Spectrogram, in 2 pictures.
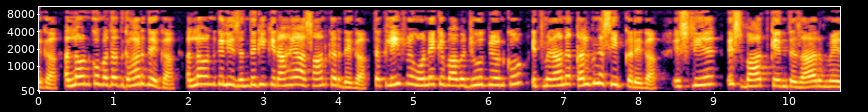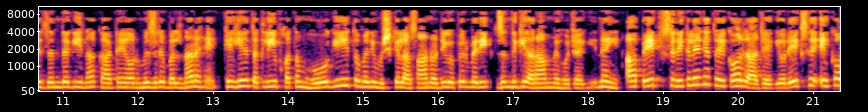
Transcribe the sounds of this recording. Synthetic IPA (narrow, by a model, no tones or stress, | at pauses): ɡaːɐlːaɦʊnkomɐd̪əd̪ɡaːɾd̪eːɡaːɐlːaɦʊnkeliezɪ̃nd̪əɡikiɾaːɦẽaːsaːnkɐɾd̪eːɡaːt̪ɐkliːfmẽɦoːnekebaːʋəd͡ʒuːd̪̚bʱiʊnkoɪt̪mɪnaːneqɐlbnɐsiːb̚kɐɾeːɡaː | ɪslieɪsbaːt̪keɪ̃nt̪ɪzaːɾmẽzɪ̃nd̪əɡinɐkaːʈẽɔːɾmɪzɾebəlnɐɾɐɦḛ̃ːkejet̪ɐkliːfxɐt̪əmɦoːɡit̪omeːɾimʊʃkɪlaːsaːnɦoːd͡ʒaɡopʰɪɾmeːɾizɪ̃nd̪əɡiaːɾaːmːẽɦod͡ʒaːeːɡinɐɦĩaːpeːksenɪklẽːŋɡet̪oeːkɔːɾaːd͡ʒaːeːɡiɔːɾeːkseʔeːkɔː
